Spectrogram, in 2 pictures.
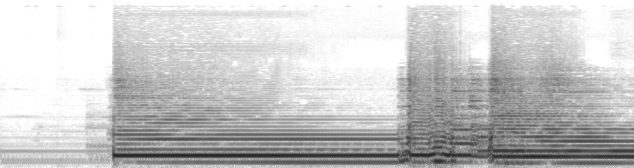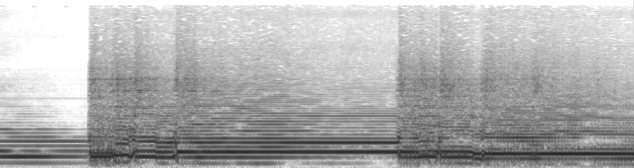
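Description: Electric guitar played through an amplifier. A faint steady hum gives way, about a second in, to a loud chord struck and left to ring, followed by new ringing chords every two to three seconds.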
